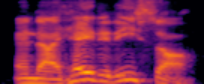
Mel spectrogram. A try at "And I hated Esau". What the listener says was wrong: Oh, read that slow and powerful. Don't read that fast. Don't read it fast. Don't hold back. Read it powerful and hard.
